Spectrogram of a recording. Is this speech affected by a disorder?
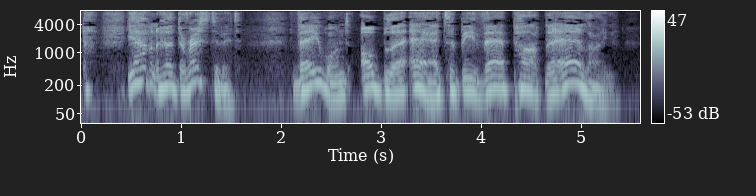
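No.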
